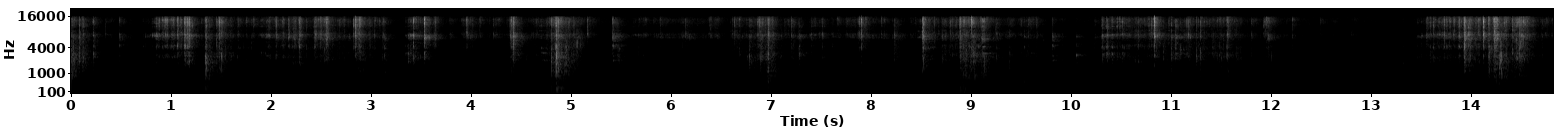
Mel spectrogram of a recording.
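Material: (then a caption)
Soap. A solid rectangular white bar of soap held in the hand is shaved with a utility knife blade. The clip is filled with quick, bright scraping and cutting strokes, with crisp crumbly crackles and short pauses between bursts.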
